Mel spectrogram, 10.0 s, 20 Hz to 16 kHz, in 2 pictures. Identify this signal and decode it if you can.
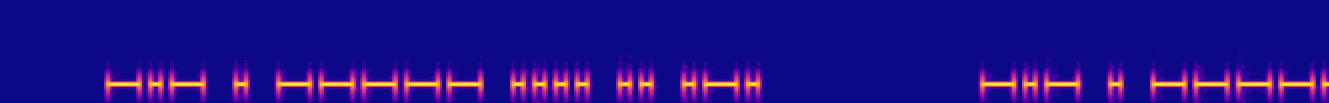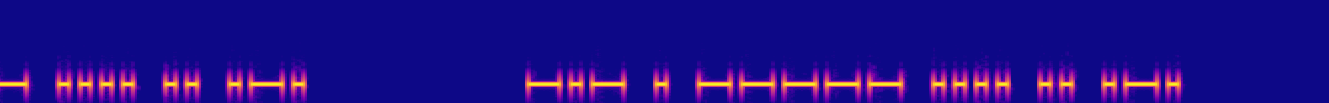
Morse code, heard as a keyed tone, about 31 wpm, 700 Hz. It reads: KE0HIR KE0HIR KE0HIR
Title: USA Call Signs - 6 Characters - Repeated 3x - 30wpm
